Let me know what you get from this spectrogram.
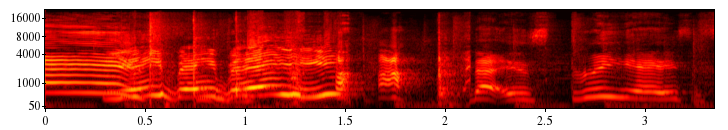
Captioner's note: laughs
